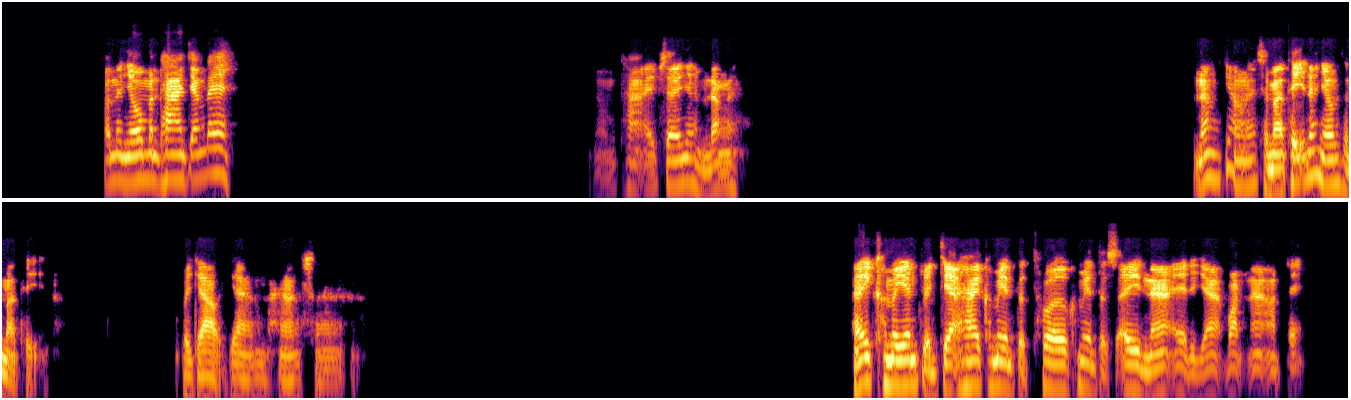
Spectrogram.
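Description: A man speaks calmly through an online call, with long pauses between phrases.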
